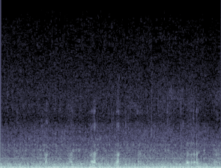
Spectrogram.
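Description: Fishing boat's engine running with a steady low drone.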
